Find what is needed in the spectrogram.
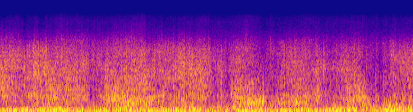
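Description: Snowboard sliding and scraping over hard, icy groomed snow while riding, with wind buffeting the camera microphone. A loud, steady rush with no break.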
